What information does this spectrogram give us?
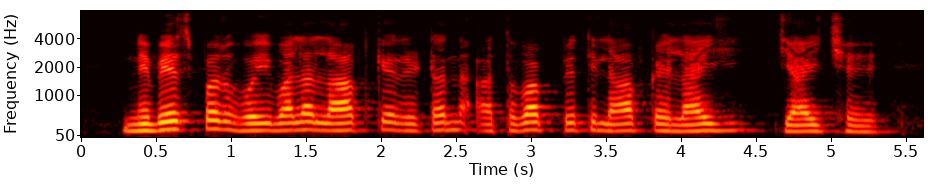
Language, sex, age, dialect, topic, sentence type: Maithili, male, 18-24, Eastern / Thethi, banking, statement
